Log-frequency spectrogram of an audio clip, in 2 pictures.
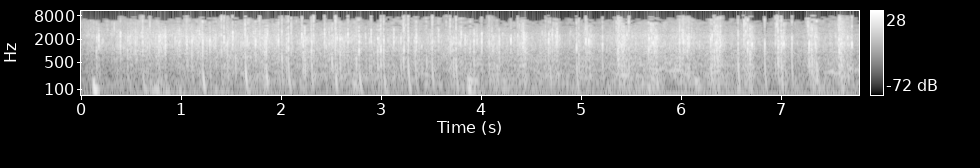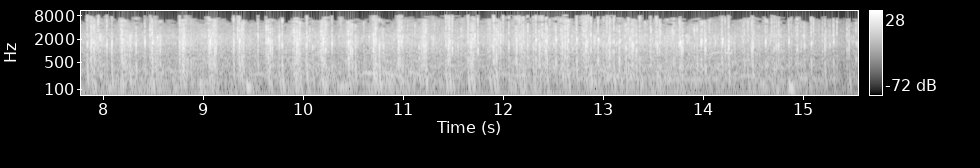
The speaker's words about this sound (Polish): Tym razem bardzo Wam dziękuję za te oklaski w imieniu Mickiewicza.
